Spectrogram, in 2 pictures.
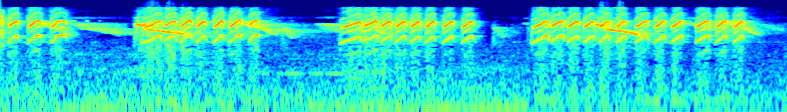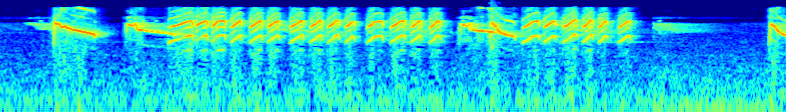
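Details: Oriental white-eye calling to lure wild birds: a busy stream of high, rapid chattering bursts and quick descending whistles, about nine bursts in eight seconds with short pauses.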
